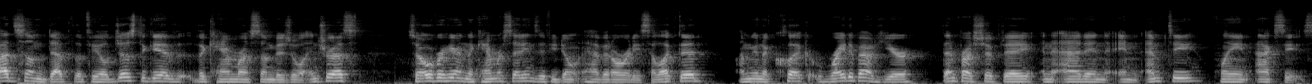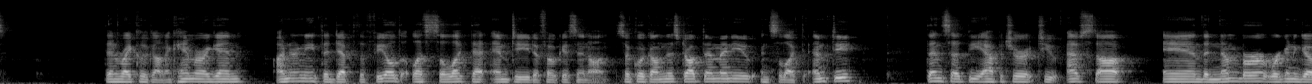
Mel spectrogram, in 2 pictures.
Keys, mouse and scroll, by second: 7.7-9.5 drag, 9.5 shift+a, 14.4-16.7 drag, 19.5-22.0 drag, 22.5-26.2 drag.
